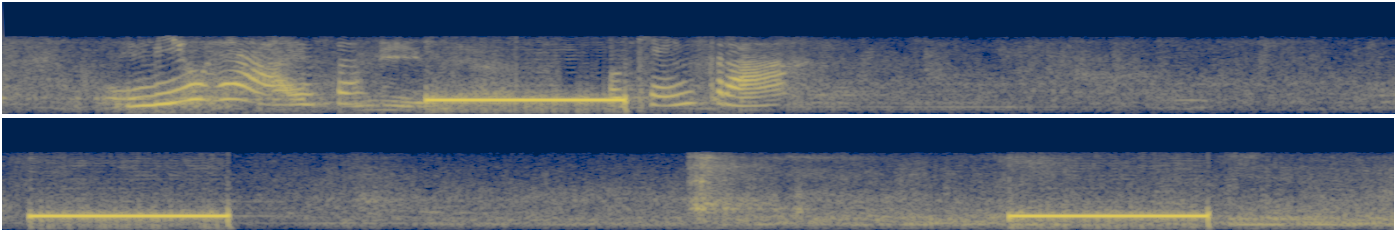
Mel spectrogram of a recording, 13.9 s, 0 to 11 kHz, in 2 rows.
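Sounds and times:
speech: 0.7 - 2.6, 3.2 - 4.1
telephone ringback tone: 2.2 - 3.1, 7.1 - 8.1, 12.0 - 13.0.

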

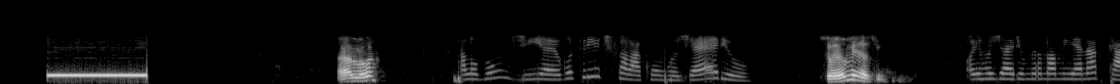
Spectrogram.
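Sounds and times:
telephone line tone while placing a call: 0.5 - 1.5
speech: 3.4 - 3.8, 4.5 - 7.6, 8.2 - 9.0, 9.7 - 11.2.

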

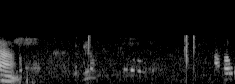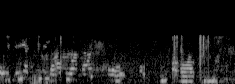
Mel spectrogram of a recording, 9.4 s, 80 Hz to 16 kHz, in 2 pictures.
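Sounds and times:
speech: 0.0 - 0.6, 4.5 - 7.3, 7.9 - 9.1
people talking quietly over a thin line: 0.0 - 9.4
computer mouse clicks: 3.7 - 4.0, 8.2 - 9.0
keyboard typing: 3.7 - 4.0, 8.1 - 9.1.

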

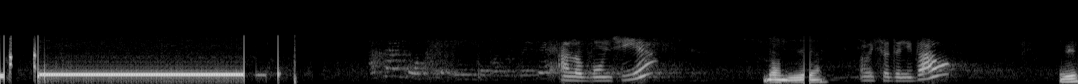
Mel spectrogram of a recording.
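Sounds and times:
telephone line tone while a call is transferred: 0.0 - 2.6
speech: 5.7 - 6.6, 7.6 - 9.6, 10.6 - 10.7.

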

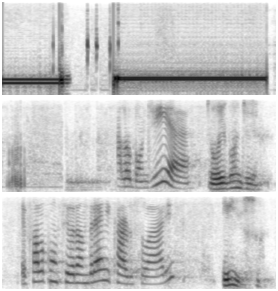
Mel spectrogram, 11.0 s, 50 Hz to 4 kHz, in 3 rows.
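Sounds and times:
telephone transfer tone on a bank call line: 0.0 - 3.6
speech: 5.3 - 10.8.

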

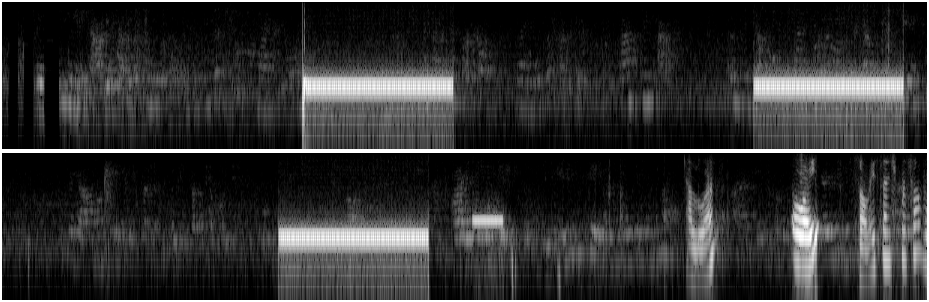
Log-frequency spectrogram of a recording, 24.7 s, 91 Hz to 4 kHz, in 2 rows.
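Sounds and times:
long steady mid-pitched telephone tones during a call transfer: 4.0 - 6.0, 10.0 - 12.0, 16.0 - 18.0, 18.6 - 19.1
brief higher beep: 18.6 - 19.1
speech: 23.9 - 24.6.

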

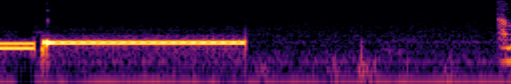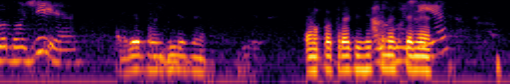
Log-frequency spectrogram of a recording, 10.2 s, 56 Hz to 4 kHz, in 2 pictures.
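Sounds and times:
telephone call-transfer tone on a financing call: 0.0 - 2.5
speech: 5.0 - 9.7.

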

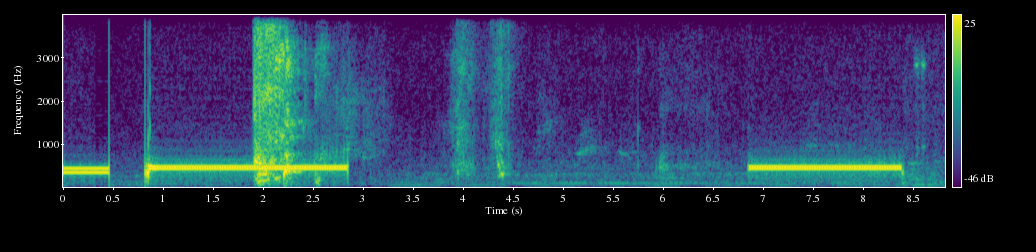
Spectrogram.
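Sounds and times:
telephone line tone during a call transfer: 0.0 - 2.9, 6.8 - 8.4.

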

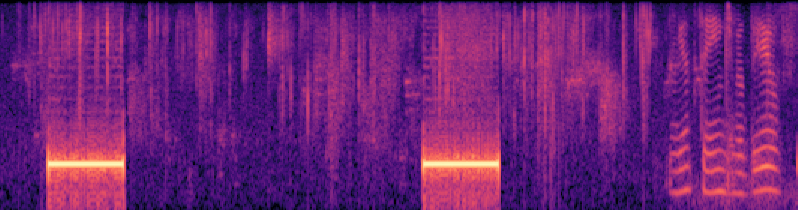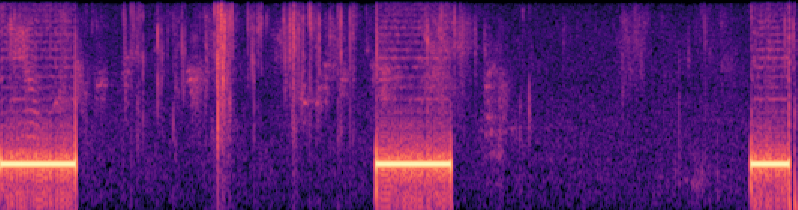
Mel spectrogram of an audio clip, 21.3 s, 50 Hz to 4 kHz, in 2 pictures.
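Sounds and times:
faint clicks and rustles: 0.0 - 10.6, 11.4 - 21.2
telephone line tones as a call reconnects: 0.6 - 1.7, 5.6 - 6.7, 10.7 - 11.7, 15.7 - 16.7, 20.7 - 21.2
speech: 9.4 - 10.6.

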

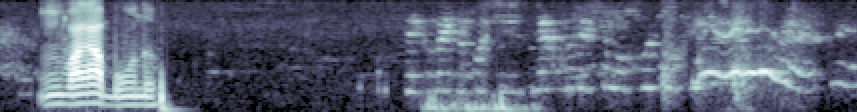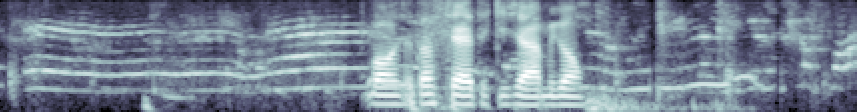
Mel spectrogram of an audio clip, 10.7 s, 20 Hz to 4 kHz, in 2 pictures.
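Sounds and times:
speech: 0.2 - 1.1, 7.6 - 9.3
baby crying in wails: 4.4 - 8.0.

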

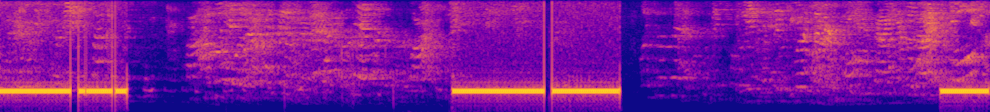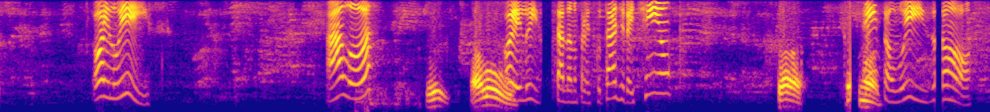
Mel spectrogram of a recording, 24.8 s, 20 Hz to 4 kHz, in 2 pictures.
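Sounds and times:
phone line tone while calling back: 0.0 - 1.6, 5.7 - 7.8, 11.8 - 12.4
noise: 0.0 - 24.7
speech: 18.4 - 19.0, 19.7 - 20.9, 22.1 - 22.5.

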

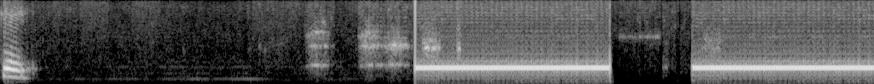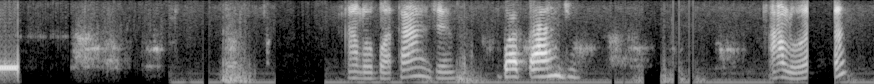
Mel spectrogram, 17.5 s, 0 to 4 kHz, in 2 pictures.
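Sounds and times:
speech: 0.0 - 0.4, 12.2 - 14.6, 16.4 - 17.3
telephone line tone beeps while a call is being transferred: 4.2 - 6.1, 6.9 - 9.0.

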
